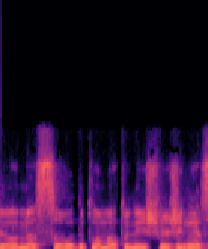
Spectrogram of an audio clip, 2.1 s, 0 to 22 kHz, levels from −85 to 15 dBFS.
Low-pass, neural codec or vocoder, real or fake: 10.8 kHz; none; real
